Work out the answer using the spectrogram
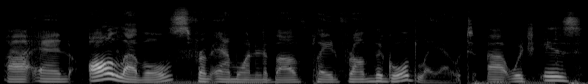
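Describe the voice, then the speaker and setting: A man's voice: mid-range voice, big pitch swings, takes it slowly, a little mellow. A man hosting a casual show, upbeat and chatty, laughing easily. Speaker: host.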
